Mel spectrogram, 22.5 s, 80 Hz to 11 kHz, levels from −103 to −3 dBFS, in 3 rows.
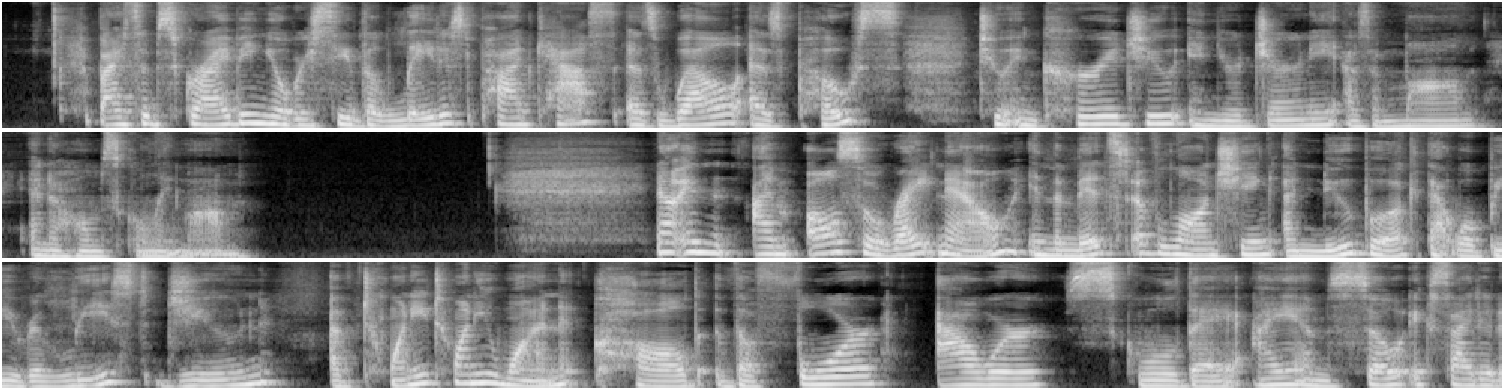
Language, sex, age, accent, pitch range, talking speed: English, female, 30-49, American, 150-195 Hz, 145 wpm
